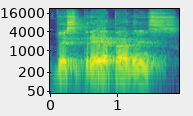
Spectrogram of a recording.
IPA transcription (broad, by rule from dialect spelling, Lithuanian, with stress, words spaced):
ʋʲeːsʲɪ ˈtʲrʲæːjɛtɑː ʋʲɛɪns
